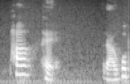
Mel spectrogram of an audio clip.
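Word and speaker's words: パフェ: 자, 그래서 일본에서는 파페라고 발음합니다.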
